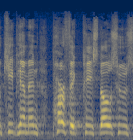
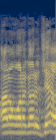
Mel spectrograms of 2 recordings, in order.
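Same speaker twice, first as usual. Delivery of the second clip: ordinary talk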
